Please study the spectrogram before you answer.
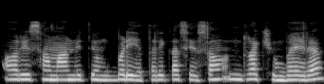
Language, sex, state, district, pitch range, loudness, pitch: Garhwali, female, Uttarakhand, Uttarkashi, 215-230 Hz, -16 LUFS, 220 Hz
